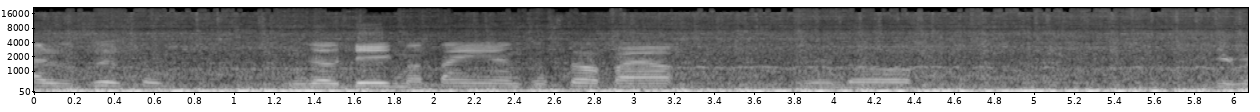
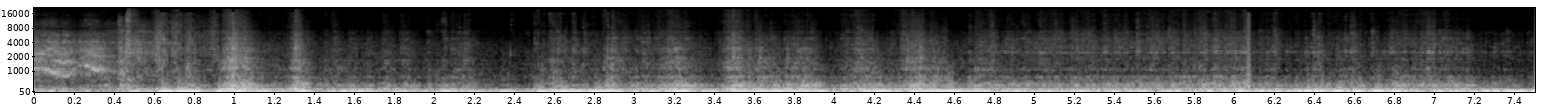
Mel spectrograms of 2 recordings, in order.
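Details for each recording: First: Chevrolet C10 V8 idling after refueling the carburetor, about five minutes running: deep, even, steady idle rumble; normal idle. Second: Chevy C10 V8 with carburetor, started with the fuel pump on: rough and reluctant to idle, kept alive with throttle. Idle may be set too low, so it is being idled up; cause unconfirmed.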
